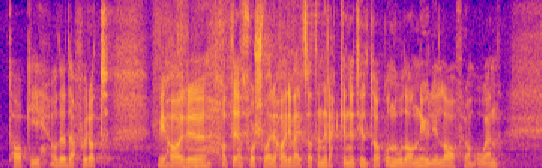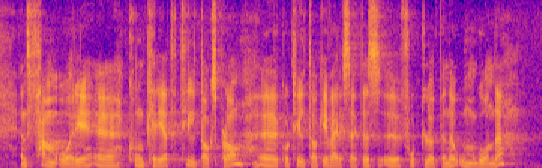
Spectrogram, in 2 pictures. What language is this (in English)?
Norwegian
